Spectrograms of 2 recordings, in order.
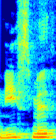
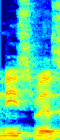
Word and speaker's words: Nesmith: It's spelled like Mike Nesmith of the Monkees. Smith with an N-E in front of it.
